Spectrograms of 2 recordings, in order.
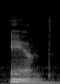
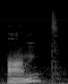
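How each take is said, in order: First: It is said in an American English accent. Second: It is said in a British English accent.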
